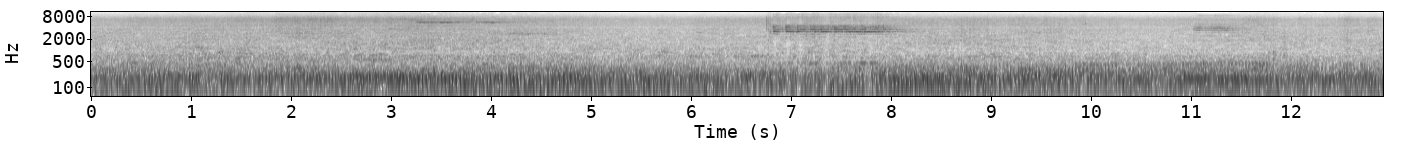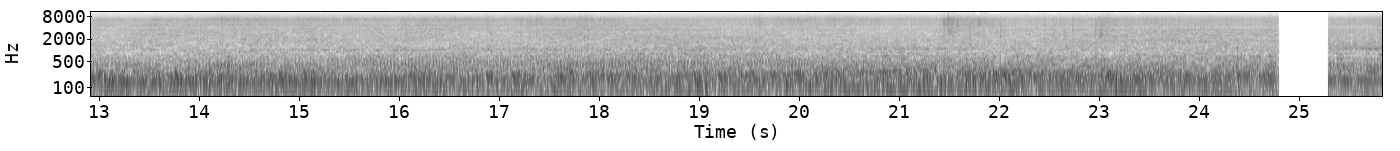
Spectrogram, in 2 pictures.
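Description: Steady low outdoor rumble, with a brief high-pitched call about seven seconds in and a shorter one about eleven seconds in.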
